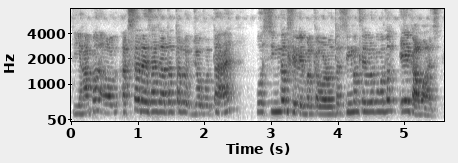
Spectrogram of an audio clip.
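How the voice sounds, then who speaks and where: A man teaching English pronunciation, slowly spelling words out letter by letter and repeating each point. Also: very high-pitched. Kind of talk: explanatory lesson. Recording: echoey room, mic at a distance.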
